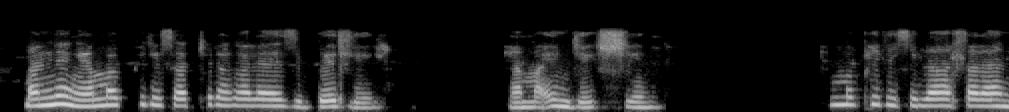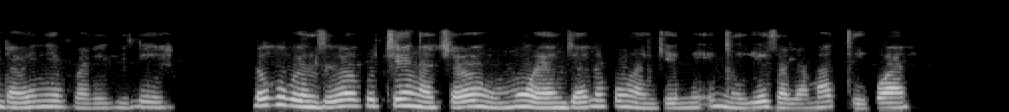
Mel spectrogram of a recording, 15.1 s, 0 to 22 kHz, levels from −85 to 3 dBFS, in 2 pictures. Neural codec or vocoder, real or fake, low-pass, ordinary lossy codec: none; real; 7.2 kHz; Opus, 16 kbps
